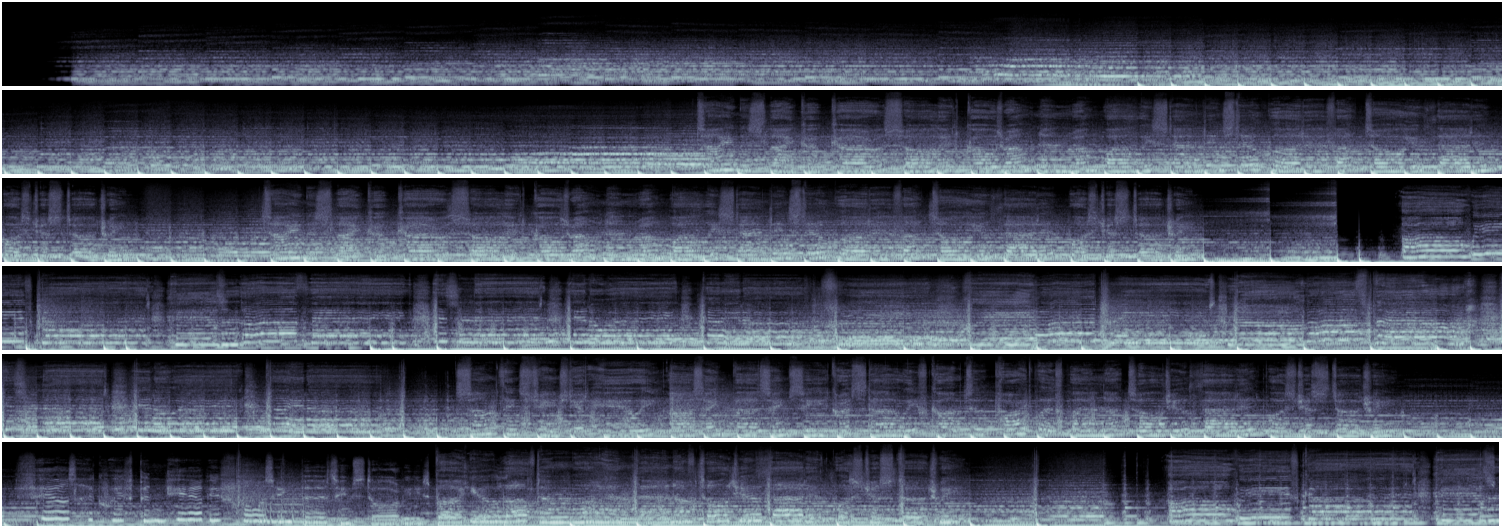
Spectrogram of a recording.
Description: это атмосферная композиция в жанре электроник и синт-поп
